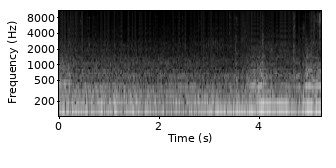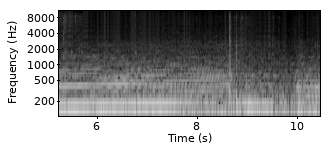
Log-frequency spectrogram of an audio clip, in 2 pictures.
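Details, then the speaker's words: Toyota Echo 1.5, 391,000 miles, near-straight-pipe exhaust, after a misfire that caused low-rpm hesitation and gurgling was fixed: accelerating at full throttle, revs climbing smoothly with no stumble or popping; normal acceleration. "So yeah, I'd say it's running a whole lot better."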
